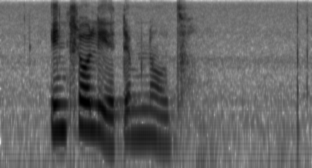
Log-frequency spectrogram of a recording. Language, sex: Swati, female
